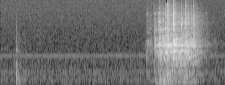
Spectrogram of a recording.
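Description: Handling noise of plastic hummingbird-feeder parts on a kitchen counter. A light click comes just after the start, then a short, loud scraping rustle near the end as the red plastic feeder cover is taken up.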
